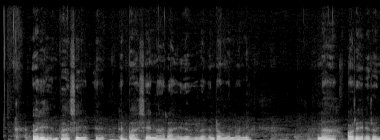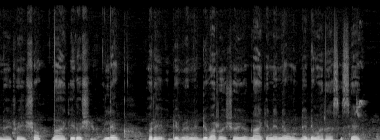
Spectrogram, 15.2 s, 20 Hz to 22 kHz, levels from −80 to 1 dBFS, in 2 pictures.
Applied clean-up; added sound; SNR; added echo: none; none; none; none.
